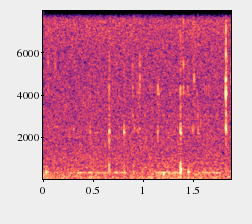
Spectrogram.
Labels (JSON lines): {"label": "ambient", "recorder": "HydroMoth"}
